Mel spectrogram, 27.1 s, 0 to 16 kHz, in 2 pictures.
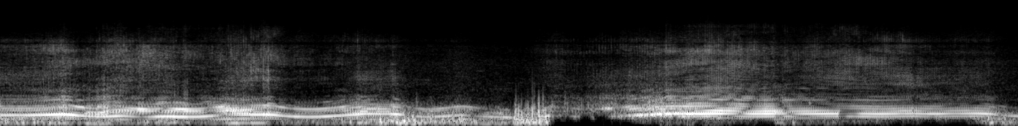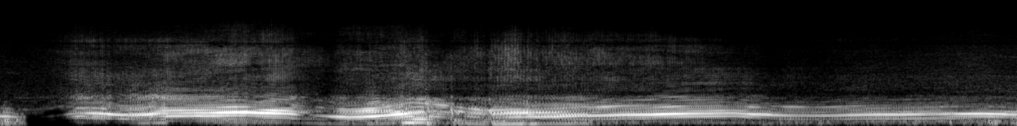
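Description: Lamborghini Urus twin-turbo V8 revving up and down again and again as the SUV spins donuts on snow, its note swinging through repeated rising and falling sweeps. The engine note drops out briefly about seven and a half seconds in and again about fourteen seconds in.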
